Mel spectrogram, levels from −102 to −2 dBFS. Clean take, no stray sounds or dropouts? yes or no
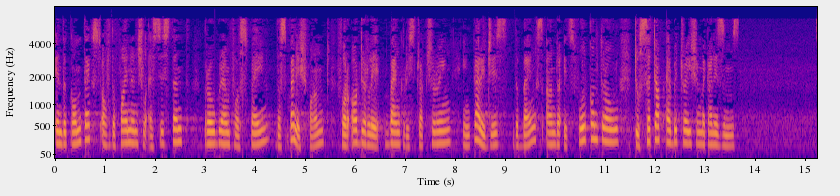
yes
